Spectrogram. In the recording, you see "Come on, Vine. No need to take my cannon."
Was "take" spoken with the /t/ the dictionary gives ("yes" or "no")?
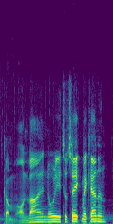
no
